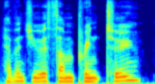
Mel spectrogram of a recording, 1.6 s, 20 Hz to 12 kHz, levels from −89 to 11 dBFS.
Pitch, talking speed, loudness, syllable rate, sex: 150 Hz, 230 wpm, -16 LUFS, 5.3 syllables/s, male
